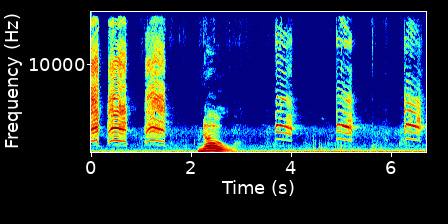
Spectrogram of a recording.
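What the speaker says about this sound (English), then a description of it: "they were like all screaming. The birds were." Crows squawk and caw harshly in a series of about seven loud, ragged calls, some near and some farther off, over a low steady hum, with a person briefly speaking.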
